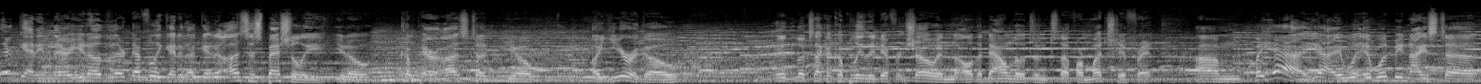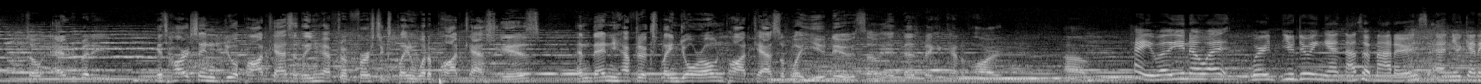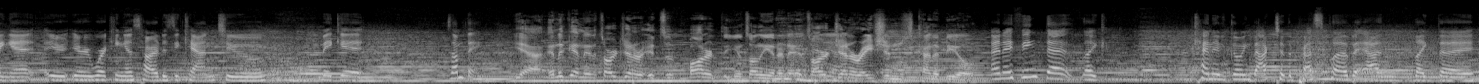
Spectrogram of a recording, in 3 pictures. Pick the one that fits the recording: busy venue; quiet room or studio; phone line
busy venue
